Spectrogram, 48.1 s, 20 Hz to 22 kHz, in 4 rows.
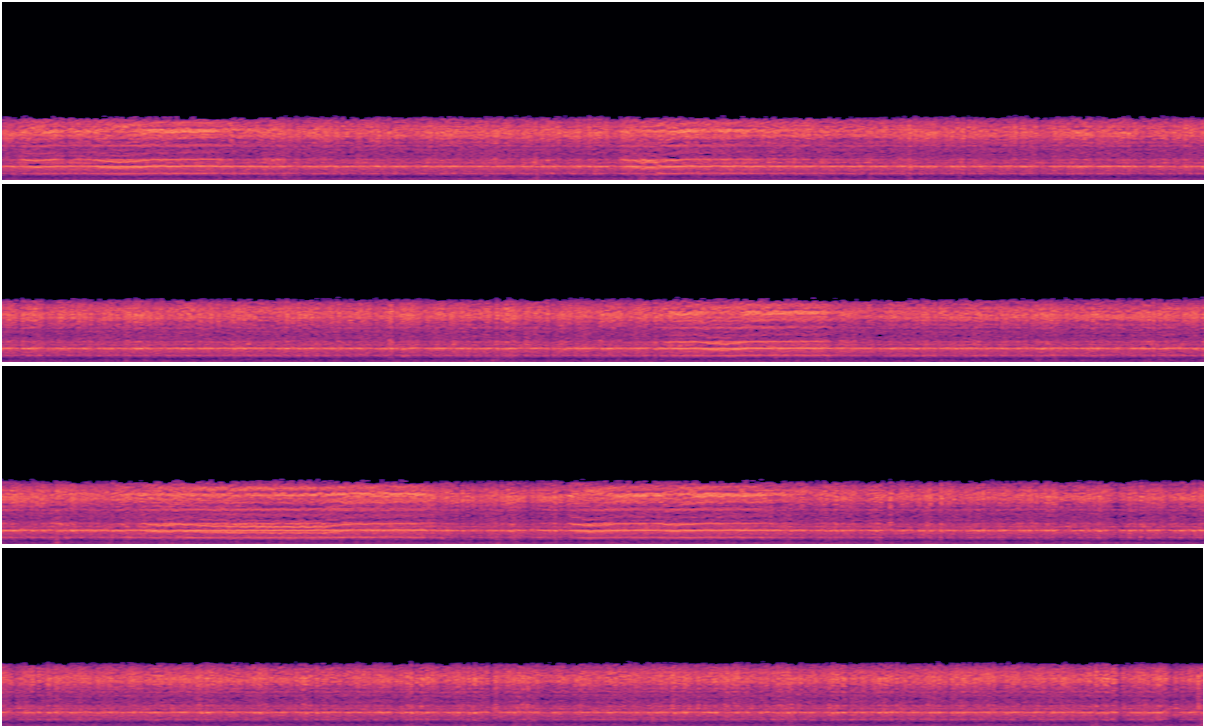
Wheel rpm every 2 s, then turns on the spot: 230, 230, 230, 230, 230, 230, 230, 230, 230, 230, 230, 230, 230, 210, 230, 230, 230, 240, 230, 230, 230, 230, 230, 230.
none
